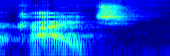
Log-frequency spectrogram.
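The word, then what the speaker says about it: Kaight: Uma delas foi a Kite, que se escreve K-A-I-G-H-T.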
